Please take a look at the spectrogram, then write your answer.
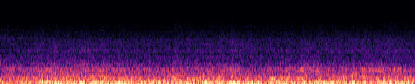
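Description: A steady rumble of a train rolling along the rails, with dense low-end clatter and a constant hum that holds even throughout, no voices or horn.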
